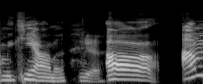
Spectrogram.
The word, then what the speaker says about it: Qiana: Uh when people look at my name, sometimes they can't pronounce it because it's the Q without the U.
